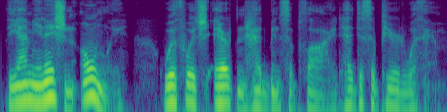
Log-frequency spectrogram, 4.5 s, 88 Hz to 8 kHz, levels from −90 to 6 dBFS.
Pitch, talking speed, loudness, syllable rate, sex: 105 Hz, 175 wpm, -18 LUFS, 5.7 syllables/s, male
